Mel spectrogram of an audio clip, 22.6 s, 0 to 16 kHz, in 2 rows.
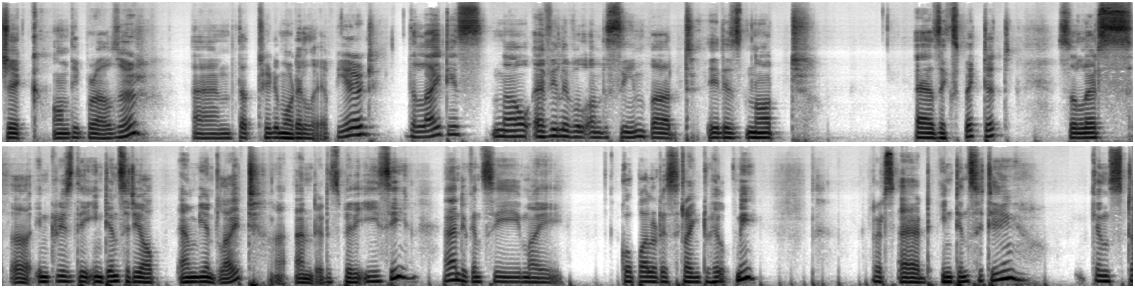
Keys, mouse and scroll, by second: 0.2 v, 1.3 ctrl+s, 2.1 click, 4.3 scroll up 1, 4.8 click, 8.5-9.1 scroll down 1, 9.1 click, 9.7-10.5 scroll up 1, 10.5 click, 13.1 click, 13.6 space, 19.7 n, 21.4 t, 22.2 BackSpace, 22.4 click.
